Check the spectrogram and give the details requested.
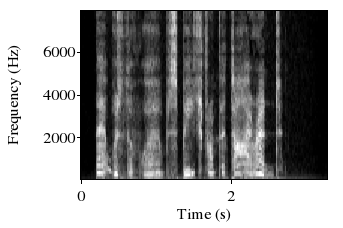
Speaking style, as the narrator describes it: whispered Howell

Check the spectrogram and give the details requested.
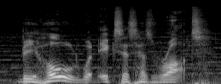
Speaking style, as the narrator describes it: shouted

